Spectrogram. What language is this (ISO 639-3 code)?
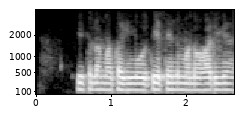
hin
